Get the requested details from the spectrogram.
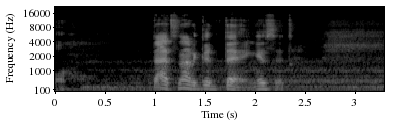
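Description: A man talks quietly and close by.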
